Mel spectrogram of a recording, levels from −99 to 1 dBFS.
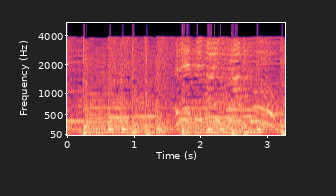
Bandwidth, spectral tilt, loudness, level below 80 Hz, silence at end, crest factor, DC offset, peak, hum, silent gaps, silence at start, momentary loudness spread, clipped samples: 5.4 kHz; -9.5 dB/octave; -11 LUFS; -20 dBFS; 0 s; 10 dB; under 0.1%; 0 dBFS; none; none; 0 s; 4 LU; 0.4%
